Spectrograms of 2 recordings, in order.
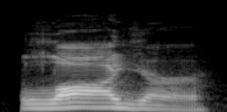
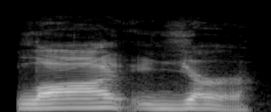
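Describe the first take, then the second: No difference in how they are said.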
